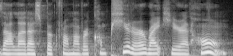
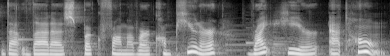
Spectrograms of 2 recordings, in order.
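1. 这句话是用较快的语速说的。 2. 这句话是用正常语速说的。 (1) "加快一点" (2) "我们整句来"

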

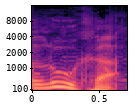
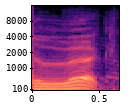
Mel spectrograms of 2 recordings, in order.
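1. 这个元音是长的 u 音。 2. 这个元音是短的 u 音。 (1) "那不是念look" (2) "而是look，不是长u 短u"

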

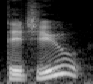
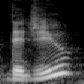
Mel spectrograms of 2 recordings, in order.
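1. d和y合并成一个j音。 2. d和y合并成一个j音。

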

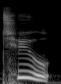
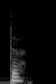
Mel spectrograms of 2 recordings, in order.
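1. 这个词有一个完整、清晰的元音。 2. 这个词有一个弱化、含混的元音。

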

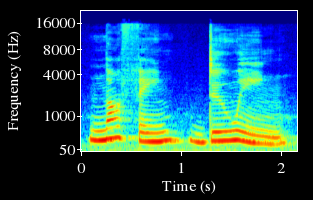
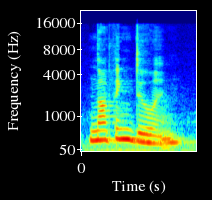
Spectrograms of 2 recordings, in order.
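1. 每个音都完整、清晰地说出。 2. 音被缩短并连读在一起。

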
